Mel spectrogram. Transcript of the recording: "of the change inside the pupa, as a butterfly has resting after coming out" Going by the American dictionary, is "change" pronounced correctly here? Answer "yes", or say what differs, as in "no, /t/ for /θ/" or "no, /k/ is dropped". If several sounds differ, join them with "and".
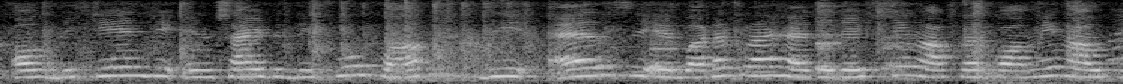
yes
